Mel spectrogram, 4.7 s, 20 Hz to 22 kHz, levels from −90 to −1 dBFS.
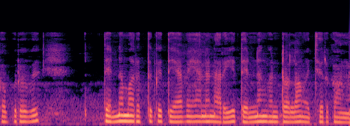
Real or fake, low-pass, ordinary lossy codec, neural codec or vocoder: real; none; none; none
